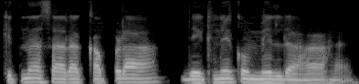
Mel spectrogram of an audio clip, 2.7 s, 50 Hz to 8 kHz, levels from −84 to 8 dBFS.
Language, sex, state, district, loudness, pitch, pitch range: Hindi, male, Bihar, Gaya, -24 LUFS, 120 Hz, 115-130 Hz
